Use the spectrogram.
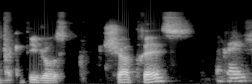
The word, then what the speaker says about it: Chartres: So I pronounced that wrong. That cathedral is Chartres. Okay, Chartres.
